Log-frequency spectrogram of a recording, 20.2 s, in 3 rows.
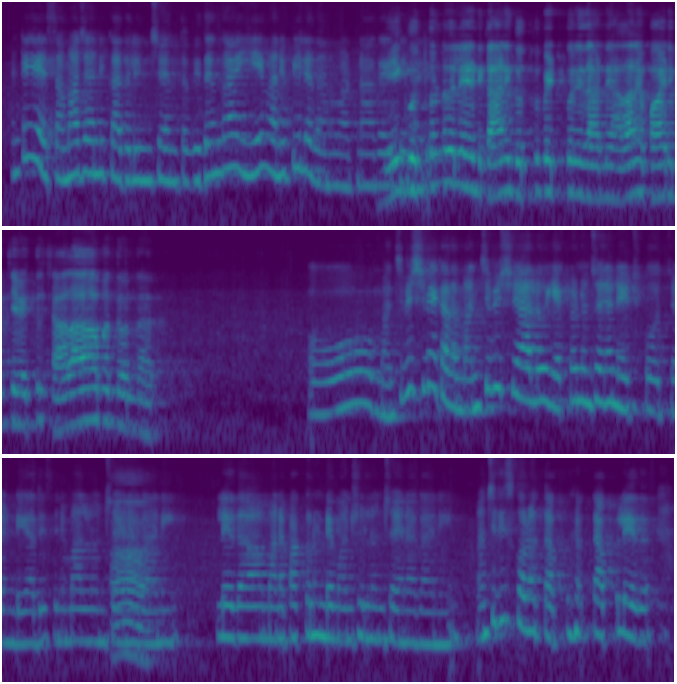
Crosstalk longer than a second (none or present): none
